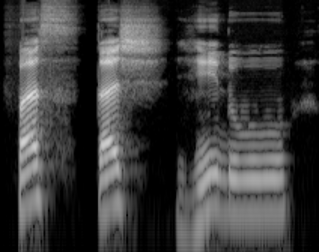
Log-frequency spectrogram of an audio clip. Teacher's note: واو مدہ ہے، الف کے برابر کھینچنا ہے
